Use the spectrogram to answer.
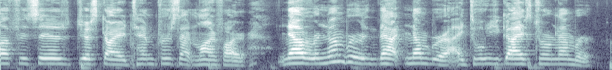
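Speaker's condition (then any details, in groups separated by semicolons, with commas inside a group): Cerebral palsy; only one hand usable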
